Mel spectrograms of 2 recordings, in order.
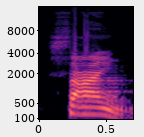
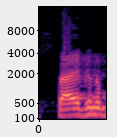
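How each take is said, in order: First: The g is silent, said like sine. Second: The g is sounded with an ai vowel. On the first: The speaker calls it right. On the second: The speaker calls it wrong. "या तो सैग्न बोल देते हैं, दो mistake"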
